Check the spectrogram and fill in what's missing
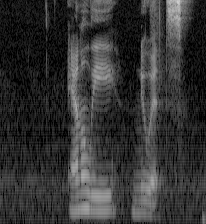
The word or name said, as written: Annalee Newitz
